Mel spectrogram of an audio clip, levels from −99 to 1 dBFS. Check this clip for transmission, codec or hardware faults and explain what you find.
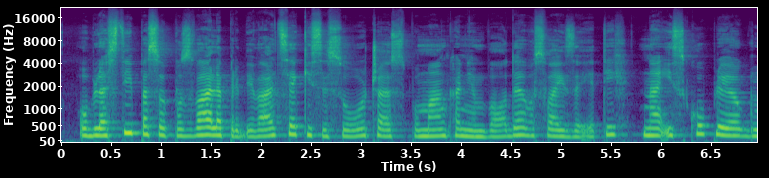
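I hear no faults anywhere in this speech recording.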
